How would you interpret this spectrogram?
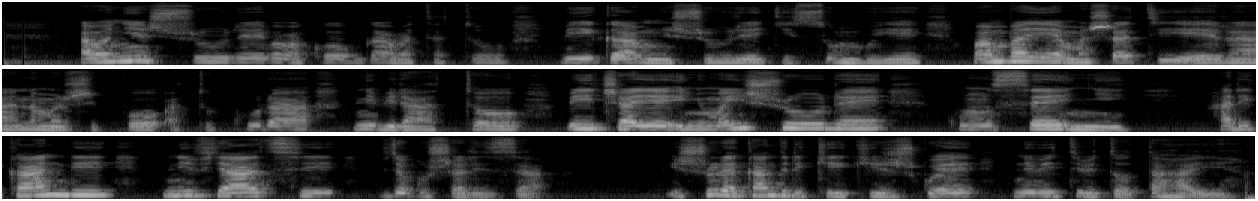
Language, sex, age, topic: Rundi, female, 36-49, education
